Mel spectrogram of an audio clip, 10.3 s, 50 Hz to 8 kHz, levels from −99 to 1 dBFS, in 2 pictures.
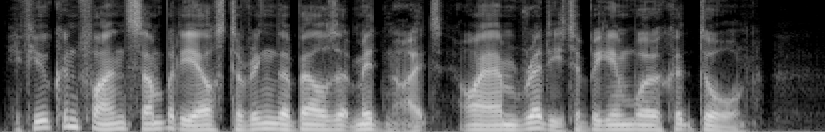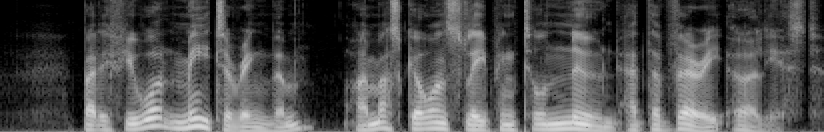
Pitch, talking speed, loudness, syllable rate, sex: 110 Hz, 225 wpm, -19 LUFS, 5.5 syllables/s, male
